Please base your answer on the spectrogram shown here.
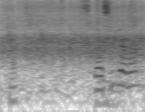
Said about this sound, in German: So wie er kam, verschwand er wieder mit einem kleinen Applaus.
